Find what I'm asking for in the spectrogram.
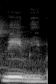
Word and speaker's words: Niemi: Pronounced Neamey, but it's spelled N-I-E-M-I.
